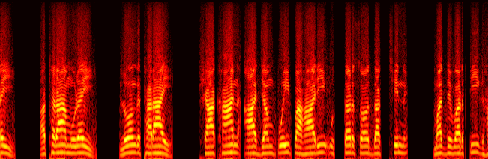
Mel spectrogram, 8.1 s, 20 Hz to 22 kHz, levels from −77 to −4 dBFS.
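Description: Throughout the clip, the speech has been squeezed through 1-bit DFPWM compression, where each sample keeps only a single up-or-down step for an adaptive tracker. The coarse stepping buries everything in dense, hissy, crackling noise, smearing the treble away, consistent with roughly a 48 kbps stream.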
